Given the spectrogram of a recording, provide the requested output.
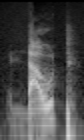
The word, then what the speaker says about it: doubt: डाउट। लो जी, देखो आउ आउ, आउ आउ, सेम साउंड आ रहा है, जबकि स्पेलिंग देखो यहां अलग हो गई है।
